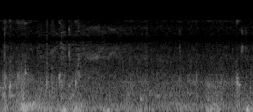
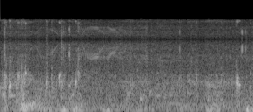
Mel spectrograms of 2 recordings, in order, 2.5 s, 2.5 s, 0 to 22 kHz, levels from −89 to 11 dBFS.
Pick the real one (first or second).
second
